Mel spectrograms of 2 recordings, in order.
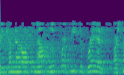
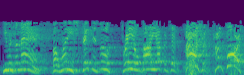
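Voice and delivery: raised, ringing preacher's cry over music; fervent pulpit proclamation; preaching at full force; 6 semitones higher, 5 dB louder than usual. Acted. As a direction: lift the scripture high like a revival sermon.

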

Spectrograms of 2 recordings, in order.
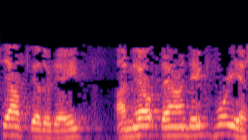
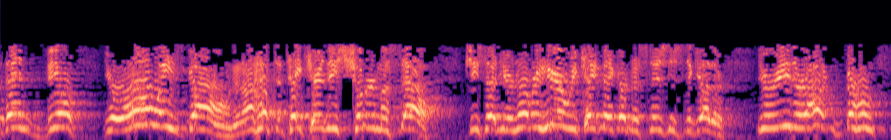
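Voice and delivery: high, loud, snappy complaint; snappy retort; 9 semitones higher, 3 dB louder than usual. Retold or imitated. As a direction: snap at him, imitating an upset wife. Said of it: "said something to me snappy".

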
